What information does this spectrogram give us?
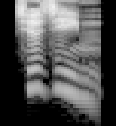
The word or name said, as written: shujin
